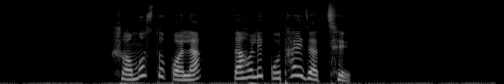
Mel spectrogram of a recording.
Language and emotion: Bengali, neutral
